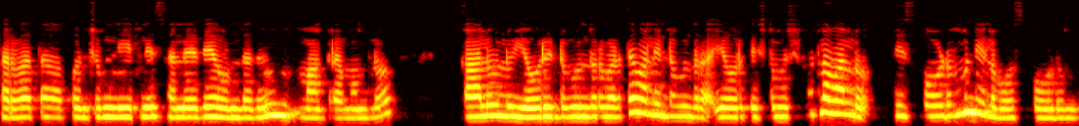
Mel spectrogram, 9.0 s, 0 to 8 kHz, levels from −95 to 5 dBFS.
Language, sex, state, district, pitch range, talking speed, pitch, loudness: Telugu, female, Andhra Pradesh, Anantapur, 220-250 Hz, 135 wpm, 230 Hz, -16 LUFS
